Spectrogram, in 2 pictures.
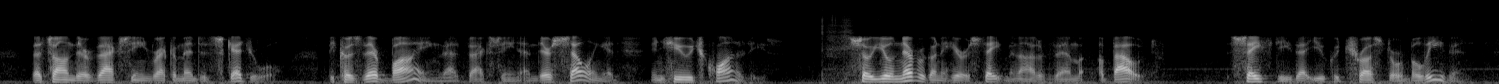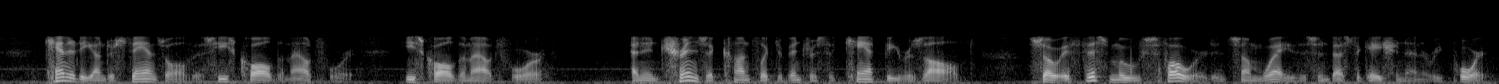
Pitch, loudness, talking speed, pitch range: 90 Hz, -27 LUFS, 150 wpm, 75-110 Hz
